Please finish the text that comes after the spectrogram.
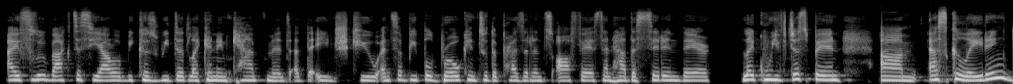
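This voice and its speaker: A young woman who grew up in Morocco speaks as a podcast guest. She talks earnestly and loosely, leaning on "like" and "um" between thoughts. Her voice sits at a middle pitch. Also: darkish tone. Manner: heavy use of "like" fillers, earnest. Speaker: guest, software engineer. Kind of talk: casual conversational interview.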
